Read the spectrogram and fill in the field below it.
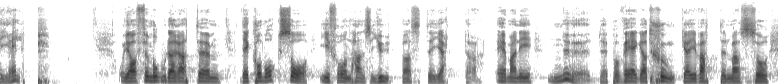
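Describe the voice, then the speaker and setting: A man delivering a reflective sermon, speaking slowly and pausing often. His voice sits at an ordinary pitch for a man. A long reverb trails behind each phrase, as in a church. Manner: slow, reflective, with many pauses and hesitations. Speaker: preacher.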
